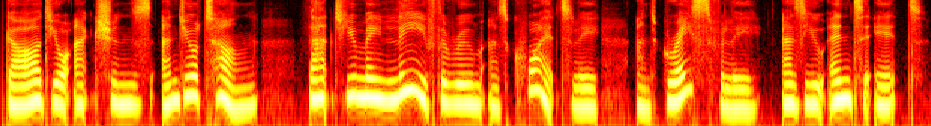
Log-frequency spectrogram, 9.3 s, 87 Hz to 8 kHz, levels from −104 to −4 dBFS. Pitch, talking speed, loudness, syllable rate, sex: 210 Hz, 130 wpm, -16 LUFS, 3.5 syllables/s, female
